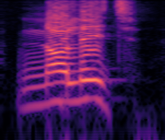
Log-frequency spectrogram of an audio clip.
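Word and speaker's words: knowledge: bold मारना कैसे कि इसमें के साइलेंट अरे मेरे भैया इसमें डब्लू भी साइलेंट है हम के दिख रही है साइलेंट देखें इसमें डी भी साइलेंट है एक के दिख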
